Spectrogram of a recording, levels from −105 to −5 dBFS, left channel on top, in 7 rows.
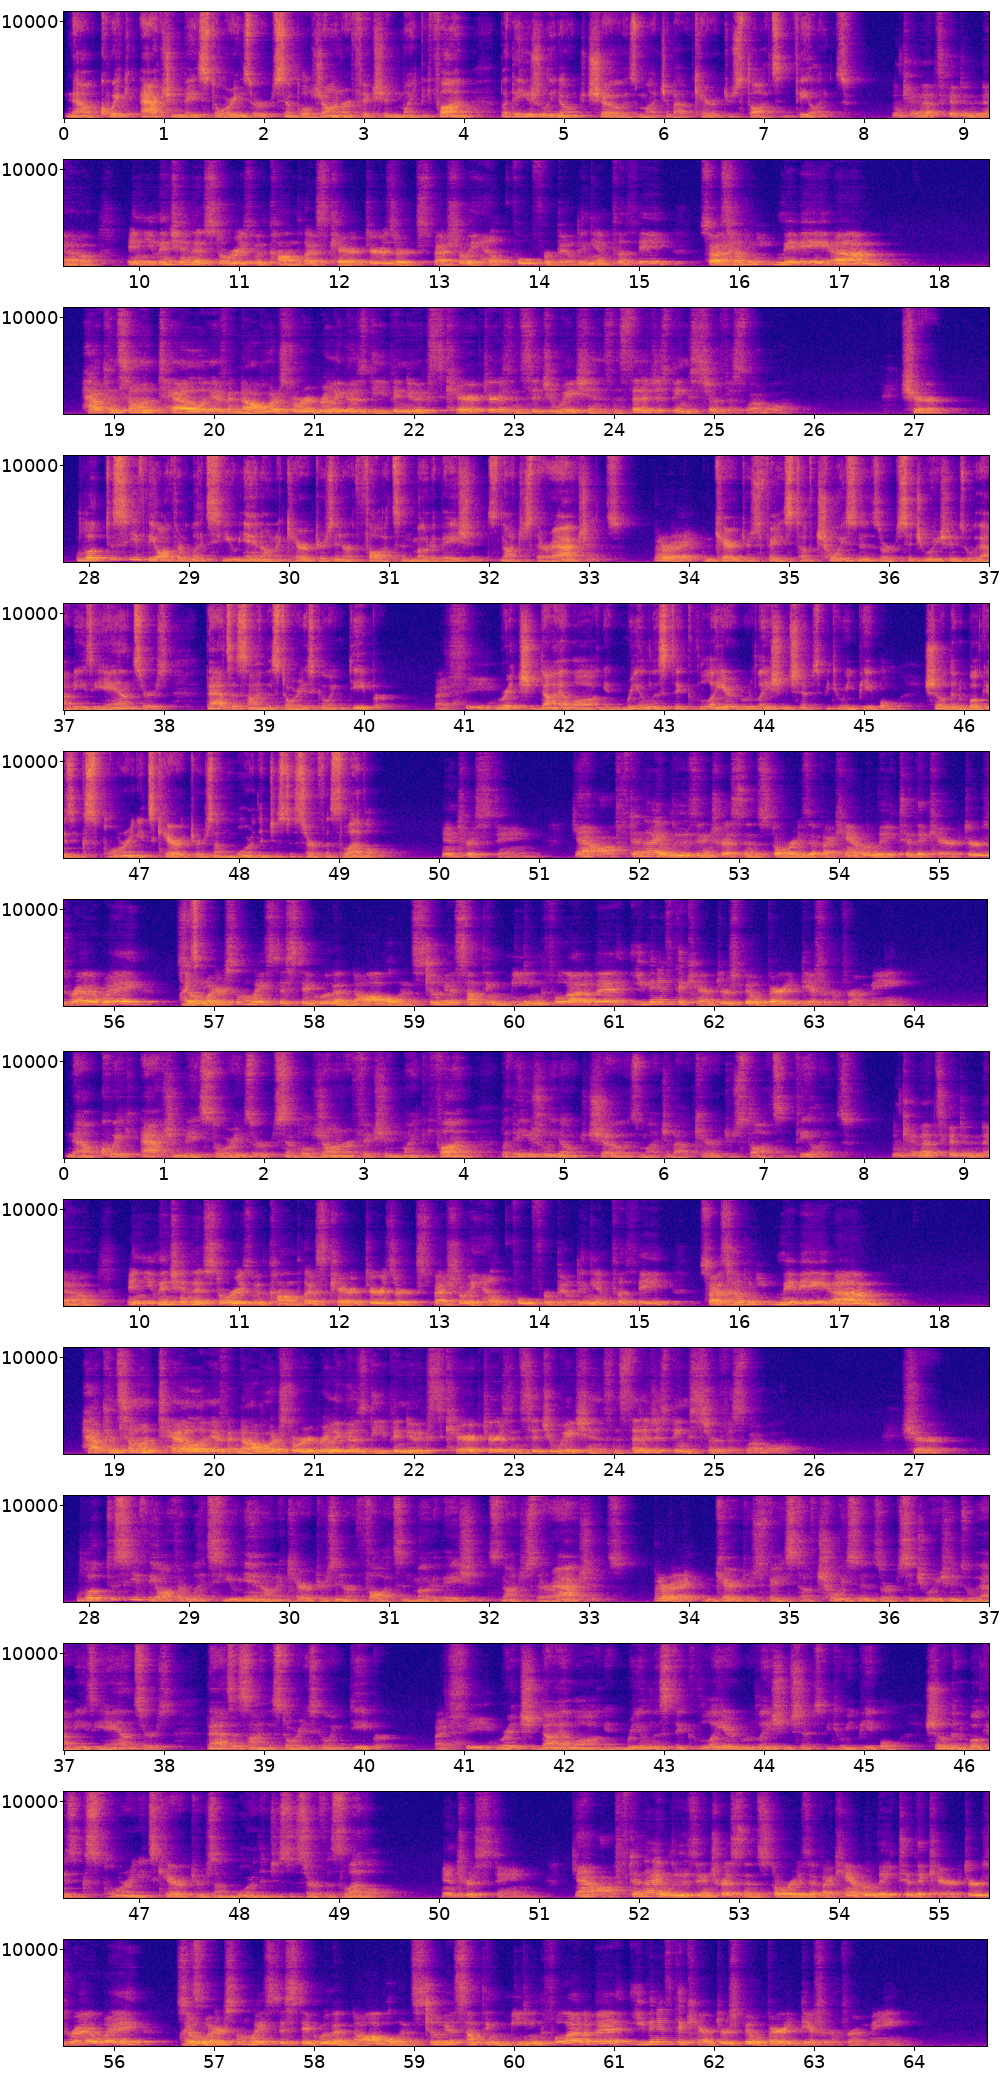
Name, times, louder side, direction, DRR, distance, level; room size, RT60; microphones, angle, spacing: voice 1, 0.0-7.9 15.7-16.1 26.9-27.3 27.9-33.3 34.1-38.0 38.4-40.2 41.3-45.3 45.6-49.4 56.7-57.0, left 2 dB, 85° left, 4 dB, 0.6 m, -32 dB
voice 2, 8.3-9.5 9.9-15.2 15.6-17.4 18.7-25.7 33.6-34.0 40.7-41.3 50.0-50.9 51.3-56.2 56.6-63.8, equal, 25° right, -5 dB, 0.9 m, -28 dB
2.7 x 2.4 x 3.2 m, 0.67 s
head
